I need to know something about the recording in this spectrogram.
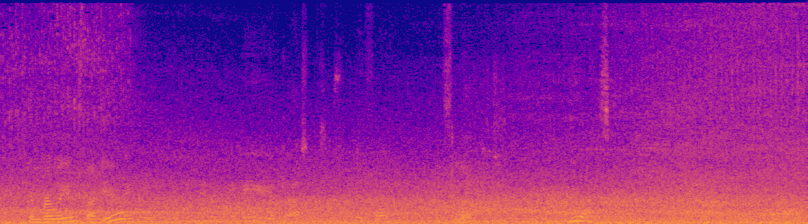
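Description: Traffic hums along a nearby street.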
